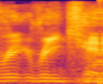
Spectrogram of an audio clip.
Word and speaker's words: Rekit: Wreck it, spelled like that. Rekit it. Rekit.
